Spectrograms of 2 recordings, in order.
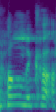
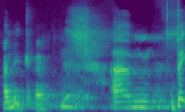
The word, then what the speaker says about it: Holnicote: And it looks like it's pronounced Holnicote, It does, which I found out by, being an idiot and going there and going, Holnicote House, until someone very kindly, 3 days later, said, actually, it's pronounced Honeycote.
